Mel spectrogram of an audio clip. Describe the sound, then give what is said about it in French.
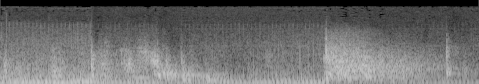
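A single revolver shot rings out on the shore of Lake Montrion, a sharp crack that rolls into a reverberant decay, heard over a steady low rumble with a few fainter thuds around it. “sur les berges du lac de Montrion un coup de feu.”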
